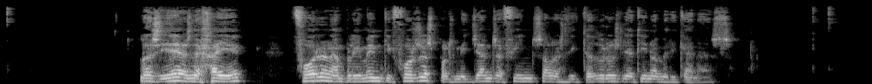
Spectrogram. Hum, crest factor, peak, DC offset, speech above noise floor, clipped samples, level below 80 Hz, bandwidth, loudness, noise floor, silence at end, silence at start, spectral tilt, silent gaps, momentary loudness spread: none; 18 dB; 0 dBFS; under 0.1%; 69 dB; under 0.1%; -56 dBFS; 16.5 kHz; -17 LUFS; -86 dBFS; 0.4 s; 0.05 s; -3.5 dB/octave; none; 13 LU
